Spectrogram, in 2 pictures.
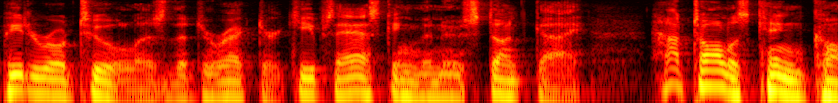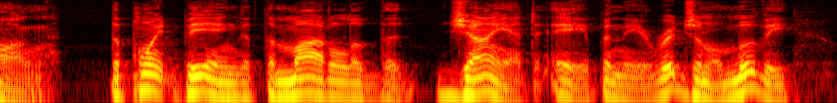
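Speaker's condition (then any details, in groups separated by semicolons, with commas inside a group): No condition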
